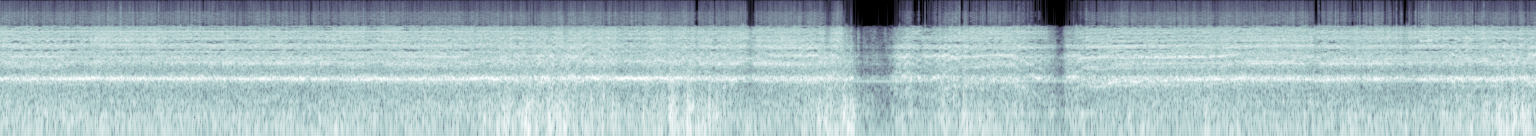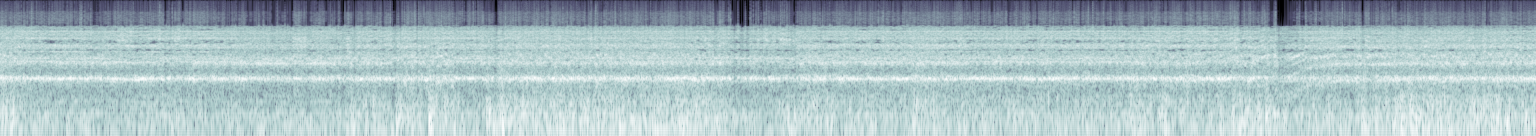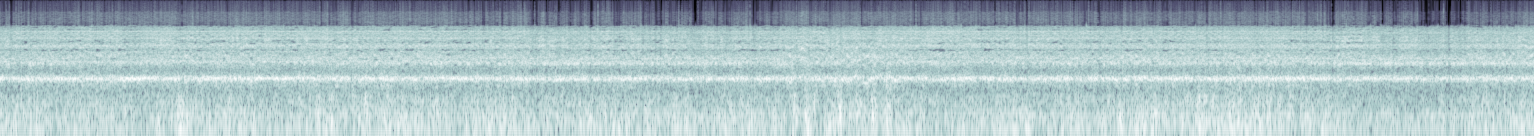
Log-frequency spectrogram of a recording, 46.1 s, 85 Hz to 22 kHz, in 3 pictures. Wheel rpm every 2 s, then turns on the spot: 220, 230, 220, 230, 140, 150, 220, 230, 230, 240, 230, 230, 230, 230, 200, 220, 230, 230, 230, 240, 230, 230, 230.
none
